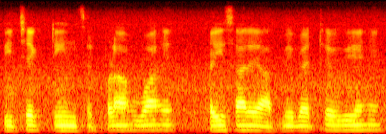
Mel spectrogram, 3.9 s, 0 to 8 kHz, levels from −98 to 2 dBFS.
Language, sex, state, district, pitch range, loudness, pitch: Hindi, male, Uttar Pradesh, Lalitpur, 100-105 Hz, -17 LUFS, 100 Hz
